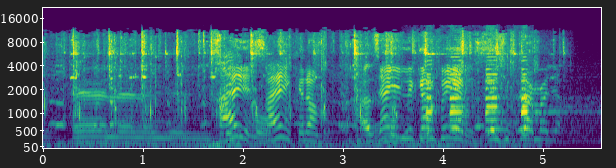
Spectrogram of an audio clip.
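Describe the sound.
Clip-clop of hooves from a horse-drawn cart on a road crowded with displaced people, where fuel has run out. The steady hoof rhythm runs under continuous voices talking.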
